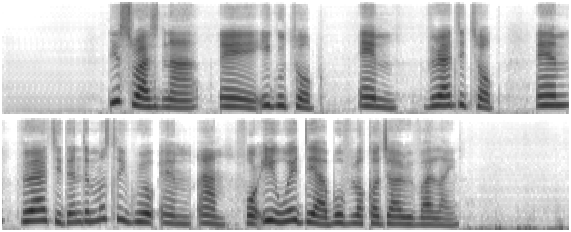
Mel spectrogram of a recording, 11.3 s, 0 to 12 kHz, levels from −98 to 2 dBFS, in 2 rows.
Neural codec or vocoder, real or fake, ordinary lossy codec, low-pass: codec, 16 kHz in and 24 kHz out, 0.9 kbps, LongCat-Audio-Codec, four codebook decoder; fake; none; 10.8 kHz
